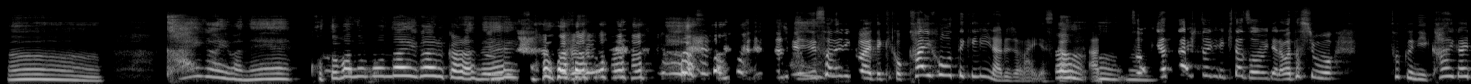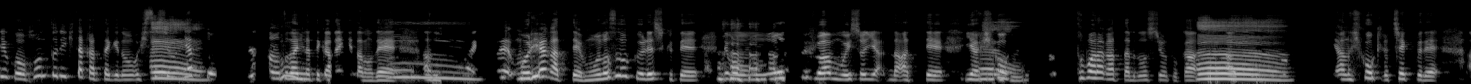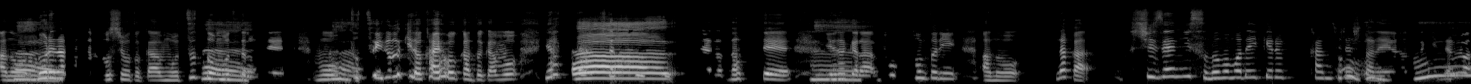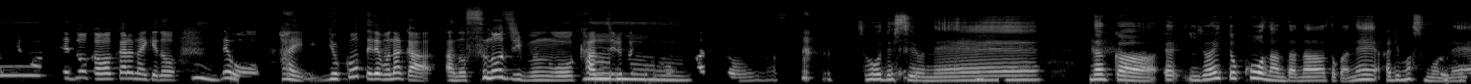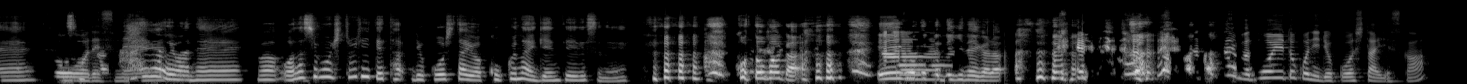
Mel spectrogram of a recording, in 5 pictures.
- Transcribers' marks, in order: static; distorted speech; laugh; laugh; chuckle; laugh
- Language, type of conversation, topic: Japanese, unstructured, どんなときに自分らしくいられますか？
